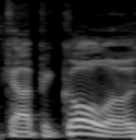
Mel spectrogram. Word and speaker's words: capicola: In Italy, the proper Italian is capicola, pronounced capicola, as we just said.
